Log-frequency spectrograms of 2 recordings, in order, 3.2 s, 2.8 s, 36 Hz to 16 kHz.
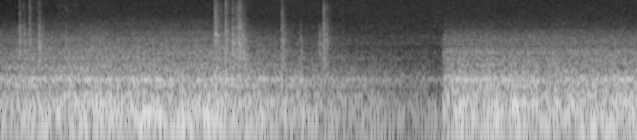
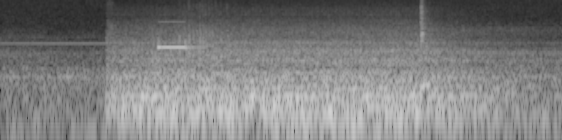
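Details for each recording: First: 2005 Nissan Titan with manual climate control: loud steady rushing roar of the blower at full blast regardless of setting, dipping briefly then returning full; blower stuck on high, resistor and blower motor replaced as the fix. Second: Nissan Titan cabin blower after replacing the automatic climate control resistor and blower motor: it clicks on and settles into a steady, even rush of air at intermediate speed, now working normally.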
